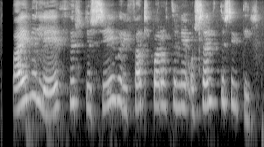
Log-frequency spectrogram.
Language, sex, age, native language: Icelandic, female, 40-49, Icelandic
